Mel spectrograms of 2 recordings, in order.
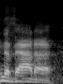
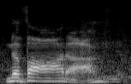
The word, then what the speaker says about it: Nevada: They like nobody knows how to say Nevada. They're like Nevada Nevada. Nevada. Everybody from Nevada is just like, "No, it's Nevada. Say it right. It's Nevada."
